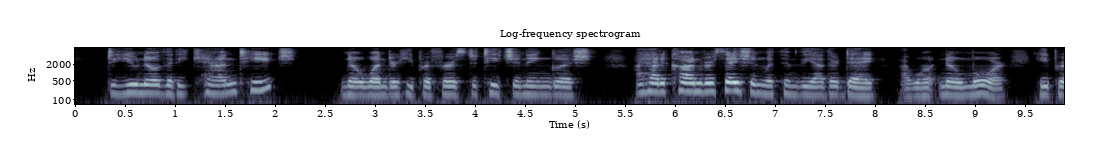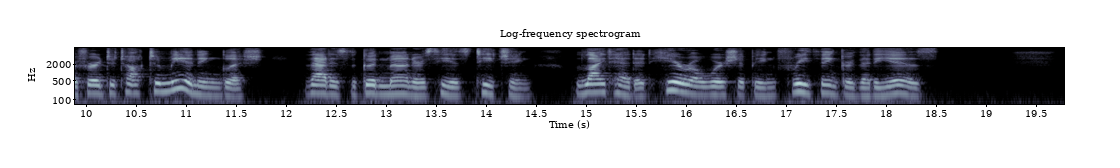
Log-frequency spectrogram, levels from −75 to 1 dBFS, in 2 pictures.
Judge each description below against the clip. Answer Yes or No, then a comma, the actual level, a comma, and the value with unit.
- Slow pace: No, average, 160 wpm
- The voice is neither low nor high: Yes, medium, 160 Hz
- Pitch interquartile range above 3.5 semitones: No, average, 3.1 semitones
